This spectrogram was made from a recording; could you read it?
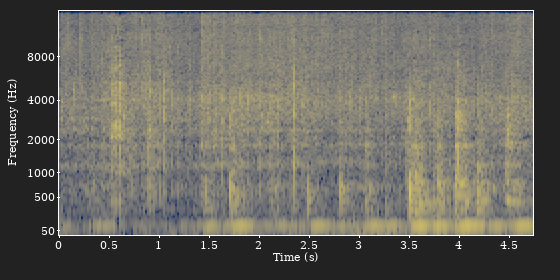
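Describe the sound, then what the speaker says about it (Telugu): Onions fry in a pan with cinnamon, cloves, cardamom and green chillies for a paneer dum biryani. A steady close sizzle runs throughout, broken by repeated scraping stirs of a spoon against the pan. "ఇది బాగా ఫ్రై అవ్వాలి బాగా ఫ్రై అయ్యి గోల్డ్ కలర్లో వస్తే అప్పుడు బిర్యానీ కలర్ కూడా బాగుంటుందండి"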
